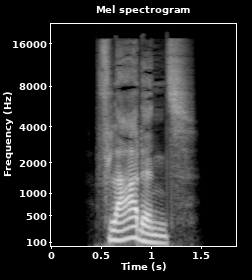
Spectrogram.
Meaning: genitive singular of Fladen
- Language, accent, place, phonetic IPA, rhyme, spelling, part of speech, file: German, Germany, Berlin, [ˈflaːdn̩s], -aːdn̩s, Fladens, noun, De-Fladens.ogg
